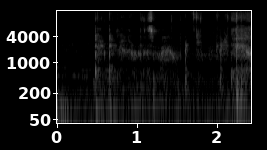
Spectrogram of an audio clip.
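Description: Near silence, with faint whispering and a couple of soft clicks about half a second in.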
